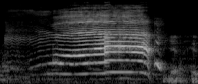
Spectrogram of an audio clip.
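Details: 2-week-old baby girl during a chiropractic adjustment: a short, high-pitched, rising cry about a second and a half, then brief fussing; an ordinary infant cry.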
